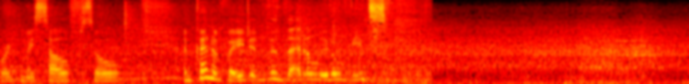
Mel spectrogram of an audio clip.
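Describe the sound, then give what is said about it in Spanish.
Interior of a moving passenger sleeper train headed to Kyiv at night, with a steady low rumble throughout; people talk over it for the first few seconds, then the rolling hum continues alone. “Me despido de Daria y sigo caminando por el tren.”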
